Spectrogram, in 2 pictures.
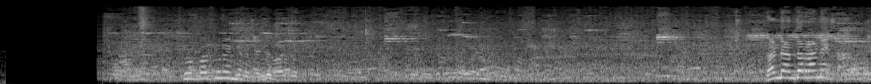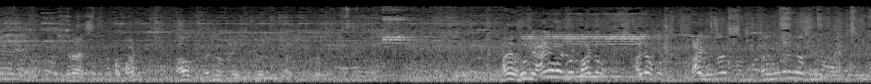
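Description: A crowd of men talk and chatter close by.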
